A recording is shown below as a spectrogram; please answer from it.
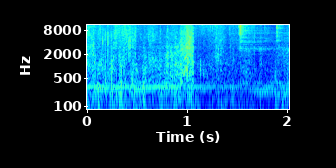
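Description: Boots crunching and sinking into deep snow: one step about a second in and a fainter one about half a second later.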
